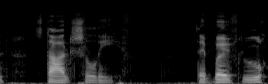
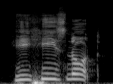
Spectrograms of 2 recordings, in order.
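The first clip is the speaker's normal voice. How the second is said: flustered denial; 14 semitones higher, 9 dB louder than usual. Acted. Embarrassed boy denies.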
